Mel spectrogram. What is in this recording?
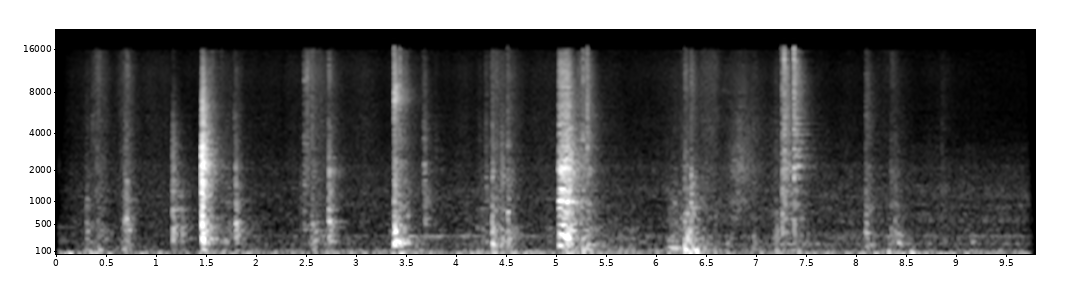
Walking down stairs, from top floor to first floor
A recording of me climbing some stairs.
staircase, walk, stairs, footsteps, Walking, foot, field-recording, steps, stair, feet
